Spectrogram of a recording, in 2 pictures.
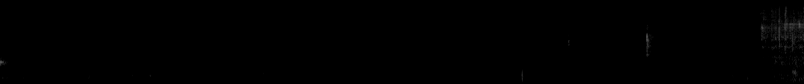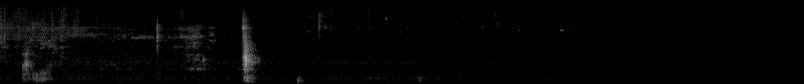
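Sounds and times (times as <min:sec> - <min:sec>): oil sizzling in a frying pan: 0:07.6 - 0:14.4.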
